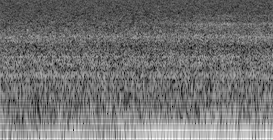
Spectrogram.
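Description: Room tone of a small room: a steady low hum under a faint even hiss, with no speech.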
